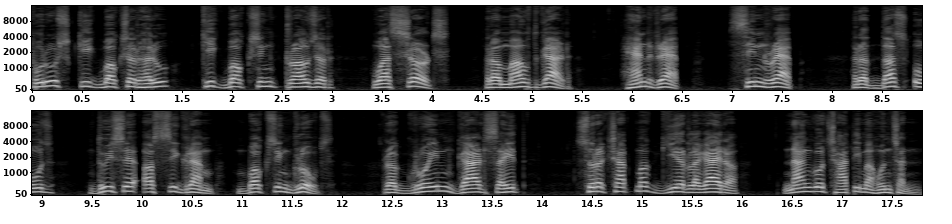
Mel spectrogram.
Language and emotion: Nepali, neutral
